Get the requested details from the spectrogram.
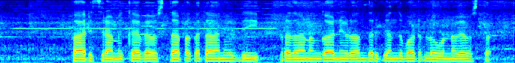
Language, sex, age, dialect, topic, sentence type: Telugu, male, 18-24, Southern, banking, statement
